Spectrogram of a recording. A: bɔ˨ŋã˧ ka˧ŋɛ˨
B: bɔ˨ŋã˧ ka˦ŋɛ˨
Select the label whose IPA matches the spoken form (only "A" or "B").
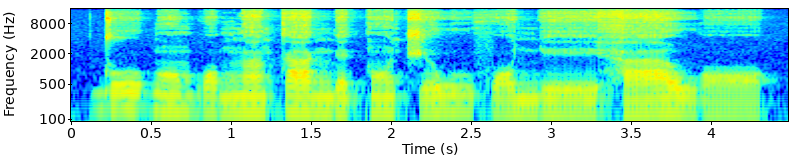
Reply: A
